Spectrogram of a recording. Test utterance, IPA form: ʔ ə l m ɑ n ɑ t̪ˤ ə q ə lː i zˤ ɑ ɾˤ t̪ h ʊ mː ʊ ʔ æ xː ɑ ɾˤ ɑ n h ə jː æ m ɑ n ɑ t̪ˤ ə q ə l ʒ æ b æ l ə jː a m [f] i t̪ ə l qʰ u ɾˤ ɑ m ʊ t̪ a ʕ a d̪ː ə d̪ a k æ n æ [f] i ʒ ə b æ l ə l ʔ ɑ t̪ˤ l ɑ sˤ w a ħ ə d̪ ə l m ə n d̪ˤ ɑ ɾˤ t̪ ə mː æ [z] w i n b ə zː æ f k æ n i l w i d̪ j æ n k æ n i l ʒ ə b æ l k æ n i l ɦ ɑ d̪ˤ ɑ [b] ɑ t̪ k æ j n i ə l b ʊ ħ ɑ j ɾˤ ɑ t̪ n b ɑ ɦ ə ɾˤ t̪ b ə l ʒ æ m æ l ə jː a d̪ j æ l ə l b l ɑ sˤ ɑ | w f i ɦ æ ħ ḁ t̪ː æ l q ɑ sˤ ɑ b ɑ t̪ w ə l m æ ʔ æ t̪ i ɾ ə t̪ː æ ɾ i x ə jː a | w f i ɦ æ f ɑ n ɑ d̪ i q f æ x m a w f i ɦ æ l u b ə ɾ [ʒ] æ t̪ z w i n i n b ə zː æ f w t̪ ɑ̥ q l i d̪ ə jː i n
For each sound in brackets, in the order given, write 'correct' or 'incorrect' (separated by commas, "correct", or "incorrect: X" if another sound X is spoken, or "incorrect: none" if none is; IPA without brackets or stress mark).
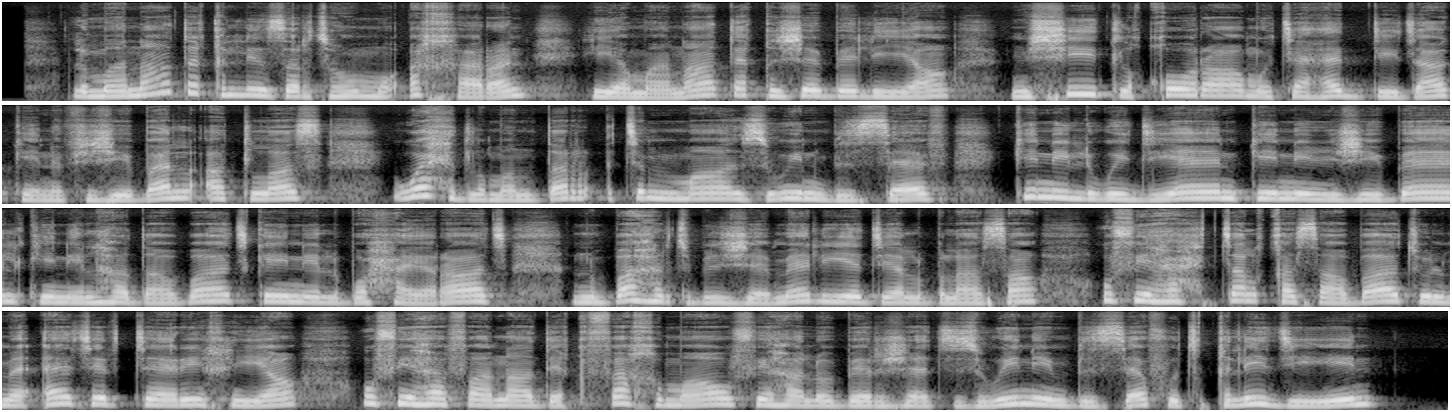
incorrect: ʃ, correct, correct, correct, correct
